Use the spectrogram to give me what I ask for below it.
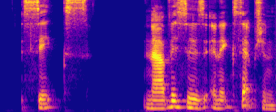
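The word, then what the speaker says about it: six: The number 6 is one of the only words that ends in an X and you pronounce the X as an S.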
